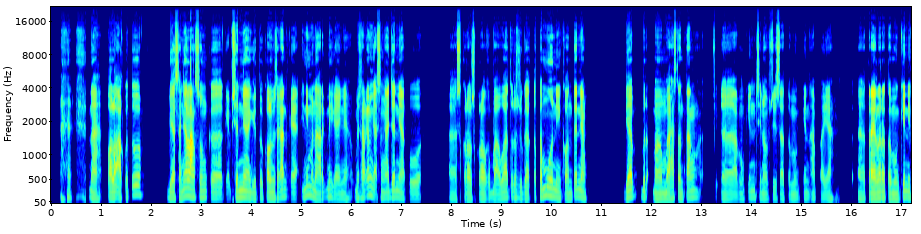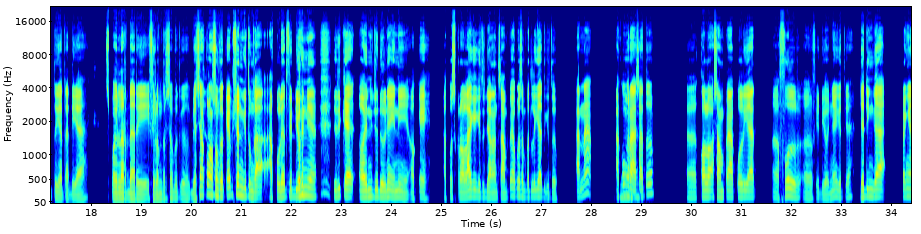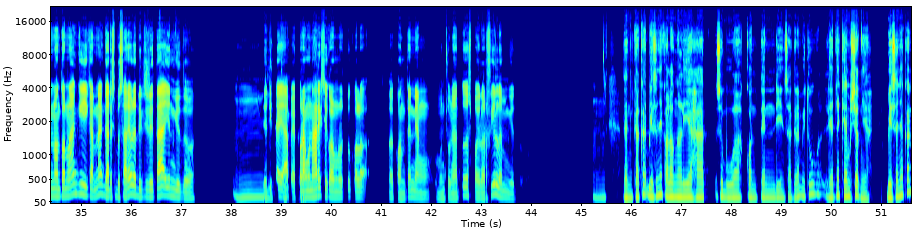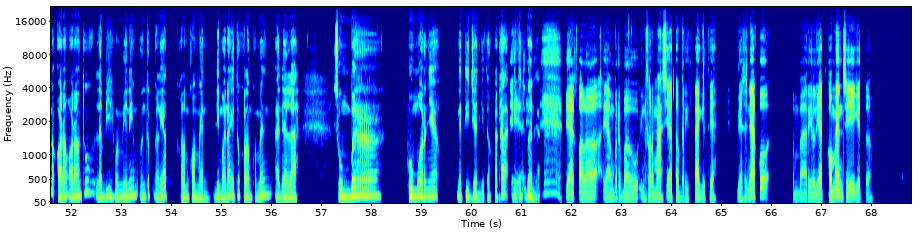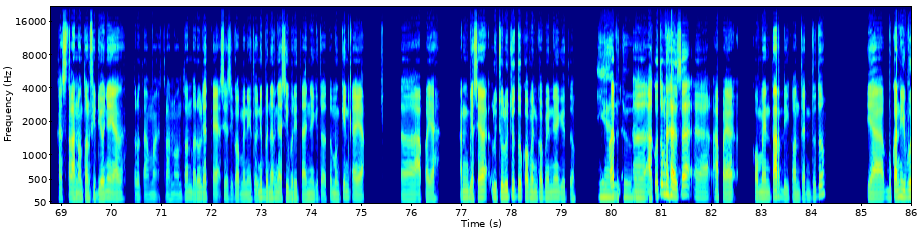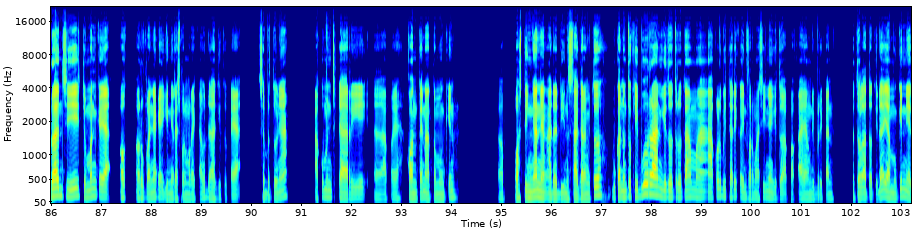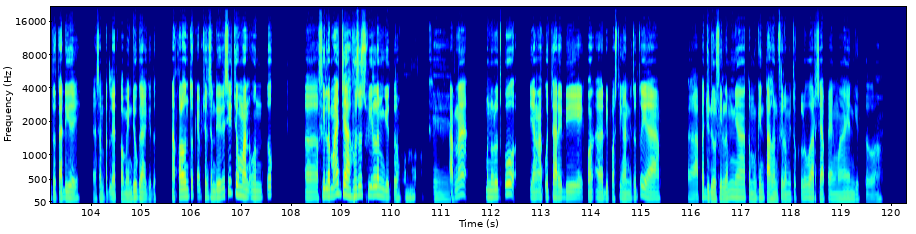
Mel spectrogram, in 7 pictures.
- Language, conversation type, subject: Indonesian, podcast, Bagaimana pengaruh media sosial terhadap selera hiburan kita?
- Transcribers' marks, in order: chuckle; in English: "caption-nya"; in English: "scroll-scroll"; in English: "spoiler"; in English: "caption"; tapping; laughing while speaking: "videonya"; in English: "scroll"; other background noise; in English: "spoiler"; in English: "caption"; chuckle; laughing while speaking: "Iya, iya"; chuckle; laughing while speaking: "ngerasa"; in English: "caption"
